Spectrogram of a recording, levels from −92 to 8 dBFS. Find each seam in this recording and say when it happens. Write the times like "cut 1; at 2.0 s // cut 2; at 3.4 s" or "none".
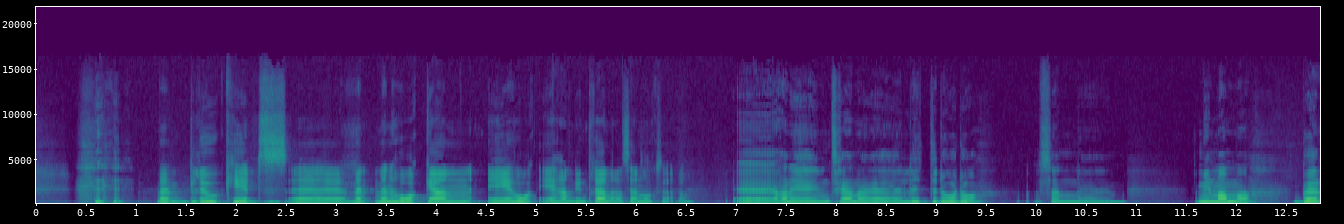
none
